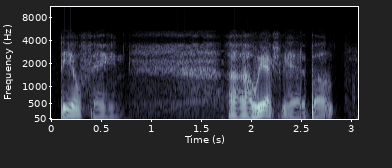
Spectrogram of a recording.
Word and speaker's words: Theophane: letter P so it's not deal pain it's theophane uh we actually had about a half hour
